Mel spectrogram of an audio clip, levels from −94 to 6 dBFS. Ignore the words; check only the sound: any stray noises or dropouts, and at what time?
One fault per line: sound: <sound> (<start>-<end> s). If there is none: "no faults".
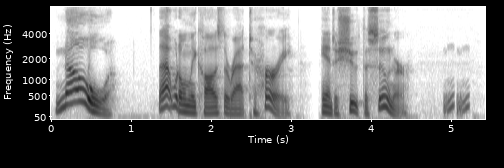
sound: laugh (4.9-5.2 s)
